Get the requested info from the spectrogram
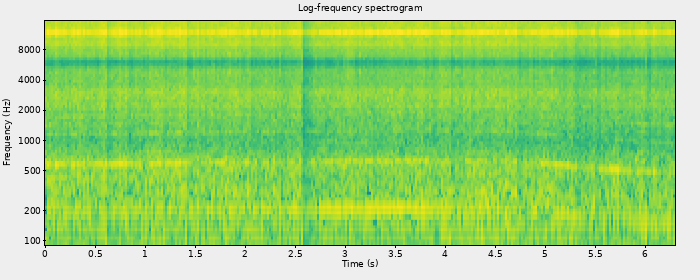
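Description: Stage 1 Suzuki Swift's engine heard from inside the cabin, pulling at speed: its note holds and climbs slightly, then falls away near the end, over steady road and wind noise.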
